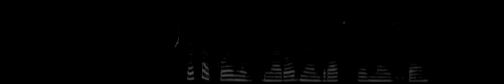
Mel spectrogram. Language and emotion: Russian, neutral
